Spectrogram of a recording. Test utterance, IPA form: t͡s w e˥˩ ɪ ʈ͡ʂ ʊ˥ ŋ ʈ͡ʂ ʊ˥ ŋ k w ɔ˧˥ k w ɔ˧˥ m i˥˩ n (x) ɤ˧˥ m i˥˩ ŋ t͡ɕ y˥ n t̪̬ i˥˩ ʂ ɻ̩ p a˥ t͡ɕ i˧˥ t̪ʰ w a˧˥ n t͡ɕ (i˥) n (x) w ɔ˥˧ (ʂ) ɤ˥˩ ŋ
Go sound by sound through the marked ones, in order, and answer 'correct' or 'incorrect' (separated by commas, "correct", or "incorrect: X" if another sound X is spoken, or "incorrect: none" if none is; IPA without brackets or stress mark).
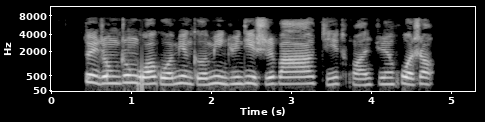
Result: incorrect: k, incorrect: y˥, correct, correct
